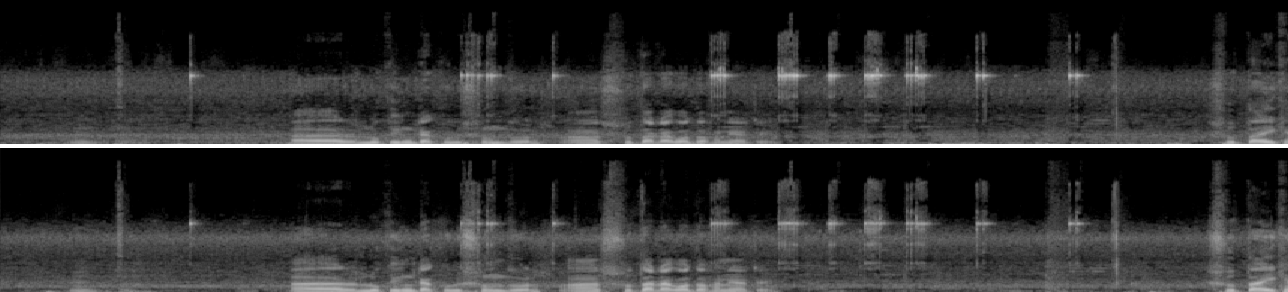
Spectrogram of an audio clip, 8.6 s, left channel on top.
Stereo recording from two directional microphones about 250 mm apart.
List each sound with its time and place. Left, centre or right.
1.9 s speech: centre
8.1 s speech: centre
